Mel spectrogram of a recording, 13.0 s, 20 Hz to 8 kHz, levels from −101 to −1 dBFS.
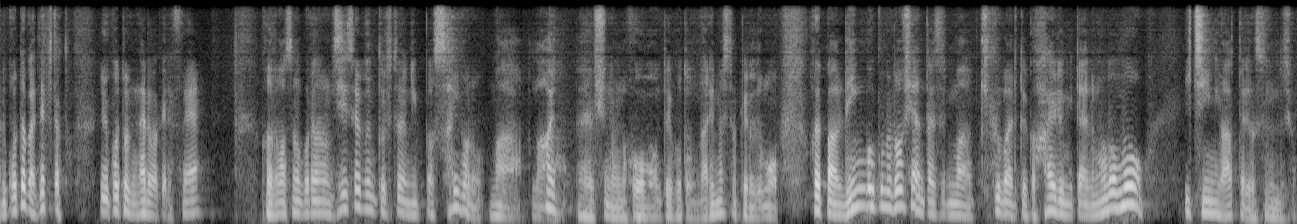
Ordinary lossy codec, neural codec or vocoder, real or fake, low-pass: none; codec, 44.1 kHz, 2.6 kbps, DAC; fake; 7.2 kHz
